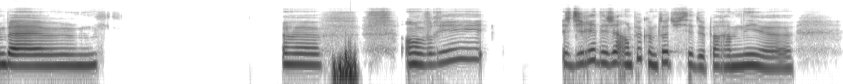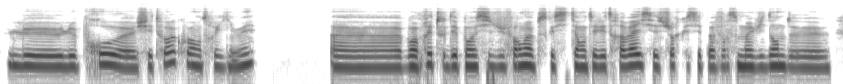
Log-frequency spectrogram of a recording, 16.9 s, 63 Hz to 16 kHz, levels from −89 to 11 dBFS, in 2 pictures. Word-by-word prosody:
Ben 235 - +5
hem 220 0 +5 1.9
heu, 235 -1 +2 0.4
f - - -11
en 240 0 +5
vrai, 305 - -3 0.8
je 245 - +1
dirais 250 +7 +3
déjà 260 -1 +3
un 235 - +3
peu 335 - -1
comme 245 -6 +1
toi, 270 +5 +5
tu 270 0 -7
sais, 230 - -2
de 200 -1 -1
pas 210 - -2
«ramener, 210 +1 +3
heu, 185 0 -3 0.6
le 205 -2 +1
le 200 0 -2
pro, 230 +1 +2
heu, 185 -1 -1
chez 200 +3 -4
toi» 245 +6 -1
quoi, 230 -4 -3
entre 205 0 -5
guillemets, 210 +5 -4 0.8
heu, 190 0 -2
bon 200 +2 +1
après 220 +4 +2
tout - - -4
dépend 210 0 0
aussi 205 +1 -1
du 200 0 -7
format, 215 +2 +2
parce 200 - -6
que 205 - -5
si - - -3
tu - - -2
es 205 - +1
en 200 - -1
télétravail, 205 +2 +1
c'est 205 -1 -4
sûr 220 +3 -5
que 200 - -11
c'est 210 - -7
pas 195 - -2
forcément 200 +1 -2
évident 200 +2 0
de 190 -2 -4
210 Hz, 180 wpm, -24 LUFS, 200-230 Hz, 1.9 s, Ben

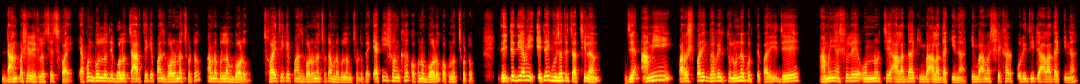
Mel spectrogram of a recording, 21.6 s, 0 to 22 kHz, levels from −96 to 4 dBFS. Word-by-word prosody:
ডান - - +5
পাশে 140 0 -1
লিখলো 115 +1 -2
সে 145 - -2
৬, - - -2 0.2
এখন 170 +8 -2
বলল 155 -1 +5
যে, - - +1
"বল, 135 0 +5 0.2
৪ 135 +1 +6
থেকে 150 0 -2
৫ 140 -1 0
বড় 125 0 +4
না 135 - +1
ছোট?" 125 +1 -8 0.3
আমরা 135 0 +2
বললাম, 130 -1 +1
"বড়।" 105 -2 +4 0.5
"ছয় 140 +2 +4
থেকে 155 0 -2
৫ 135 0 -1
বড় 125 0 +2
না 130 - 0
ছোট?" - - -12
আমরা 120 -2 -3
বললাম, 110 0 -2
"ছোট।" - - -10
তো - - -4 0.2
একই 175 +6 -7
সংখ্যা 160 +2 0
কখনো 130 0 -1
বড়, 115 0 +2
কখনো 115 0 -3
ছোট। - - -8 0.7
এইটা 150 +6 +6
দিয়ে 195 +1 +5
আমি 195 - +3 0.2
এটাই 195 +5 +3
বুঝাতে 165 -1 +5
চাচ্ছিলাম, 135 -4 +2 0.7
যে 140 - +5 0.3
আমি 170 +6 +4 0.4
পারস্পারিকভাবে 155 +3 +2 0.2
তুলনা 145 +4 +3
করতে 140 0 -4
পারি 110 +2 0 0.2
যে 130 +1 +3 0.7
আমি 135 +5 +4
আসলে 150 +2 -3 0.2
অন্যর 140 +1 +4
চেয়ে 140 -1 -1
আলাদা 120 +3 +1
কিংবা 115 -2 -2
আলাদা 110 -1 +1
কিনা, 100 -3 -3 0.2
কিংবা 115 +1 -2
আমার 130 0 -3
শেখার 135 0 -3
পরিধিটা 135 +1 -2
আলাদা 115 0 0
কিনা, 100 +2 -4
135 Hz, 170 wpm, -23 LUFS, 120-150 Hz, 0.7 s, ৪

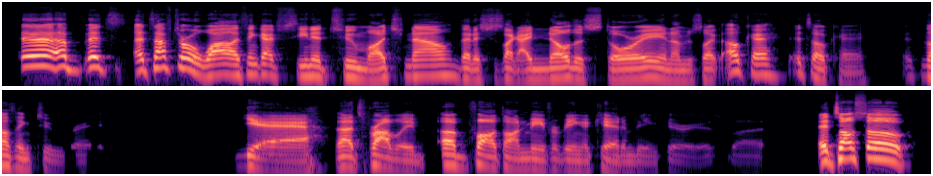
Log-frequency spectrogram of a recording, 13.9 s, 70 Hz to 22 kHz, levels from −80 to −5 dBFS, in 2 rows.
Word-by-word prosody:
Eh, 280 +1 +7
um, 215 -7 -1
it's 255 -1 0
it's 205 +2 0
after 245 0 +3
a - - +3
while, 155 +1 +3
I 155 - +3
think 165 +1 -6
I've 150 -4 +1
seen 140 0 -5
it 140 - -1
too 135 -2 -5
much 120 +4 -3
now 145 +1 +1
that 120 -2 -4
it's 110 0 -8
just - - -14
like, 110 - 0
know 125 +3 0
the 120 -4 -6
story 120 +5 -2
and 105 - -5
I'm 105 - -8
just 105 - -17
like, 115 -1 -7
"Okay, 160 -6 -2
it's - - -15
okay. 90 0 -9 0.3
It's 140 0 -30
nothing 125 -7 -5
too 95 -6 -23
great." 85 - -28 1.1
Yeah. 90 -1 +2 0.2
That's - - 0
probably 90 -2 -1
a 135 -4 +2
fault 115 +1 0
on 100 - -4
me 100 -2 -3
for 100 +1 -17
being 95 -2 -7
a 85 - -11
kid - - -5
and 85 - -20
being 85 -2 -24
curious. - - -28
But, 80 0 -33 0.4
it's 170 +5 +4
also 205 -1 +6
130 Hz, 215 wpm, -23 LUFS, 105-160 Hz, 1.1 s, Eh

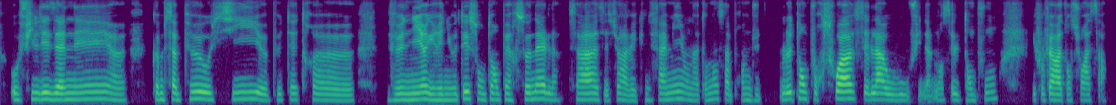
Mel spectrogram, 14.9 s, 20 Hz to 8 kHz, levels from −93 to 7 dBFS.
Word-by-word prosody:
au - - -2
fil 190 +1 0
des 185 -1 +4
années, 190 +2 +2
heu, 170 -1 -4 0.3
comme 185 -1 -2
ça 185 +1 +2
peut 200 +4 0
aussi, 195 +1 -1
heu, 165 - -3
peut-être, 175 +2 -8
heu, 160 -2 -4 0.5
venir 175 +3 +3
grignoter 170 +3 0
son 195 -3 -2
temps 180 +1 -3
personnel. 185 +1 +1
Ça, 180 -1 +3
c'est 150 -3 -10
sûr 180 +3 -5
avec 155 -2 -6
une 170 - -12
famille, 185 +4 -2
on 175 -3 -9
a 160 - -7
tendance 185 +5 -9
à 170 - -2
prendre 170 +1 -11
du 155 -1 -11 0.3
le 185 +1 +1
temps 205 +1 0
pour 195 -1 -5
soi, 205 0 +8
c'est 190 -2 -4
là 180 0 +4
où 165 -1 -6
finalement - - -6
c'est 165 - -7
le 175 - -5
tampon. 180 +5 -9 0.5
Il 170 - -11
faut 175 - -6
faire 175 +1 +4
attention 165 0 0
à 160 - -1
ça. - - -9
180 Hz, 185 wpm, -23 LUFS, 170-190 Hz, 0.5 s, soi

